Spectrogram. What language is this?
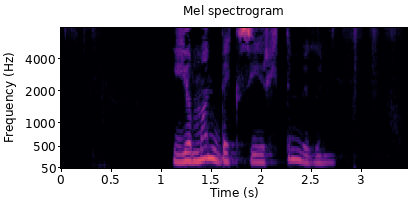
Uyghur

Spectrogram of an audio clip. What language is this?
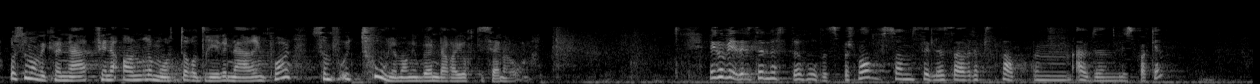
Norwegian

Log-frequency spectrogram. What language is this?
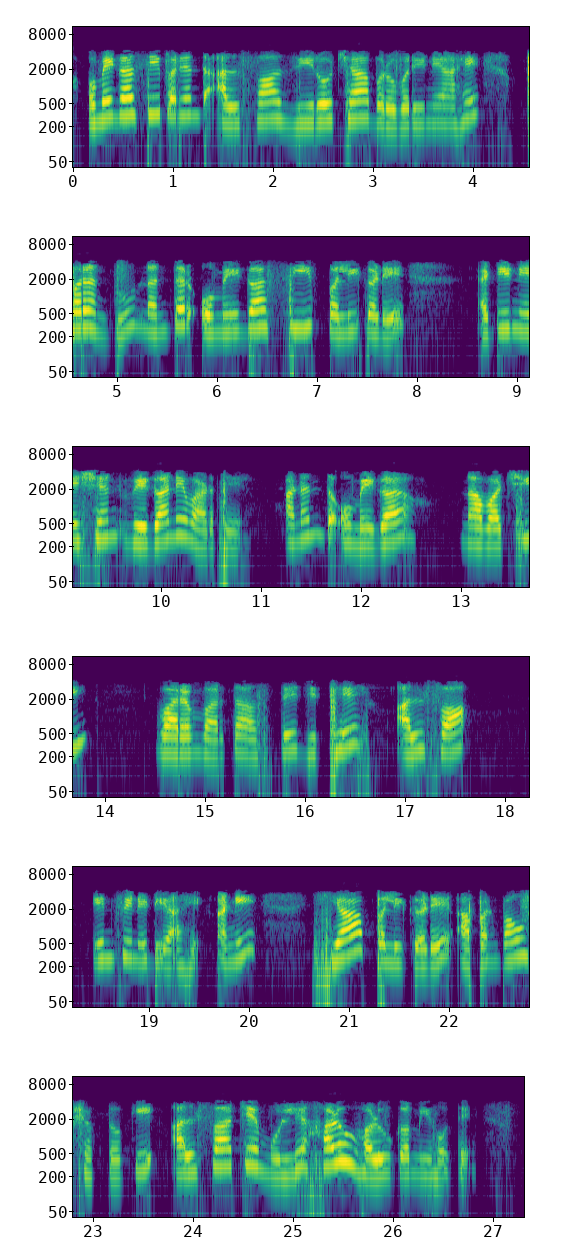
Marathi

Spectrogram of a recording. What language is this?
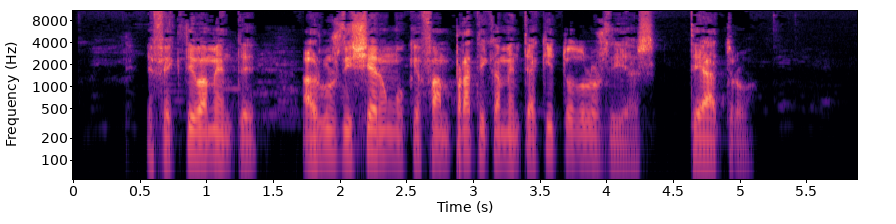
Galician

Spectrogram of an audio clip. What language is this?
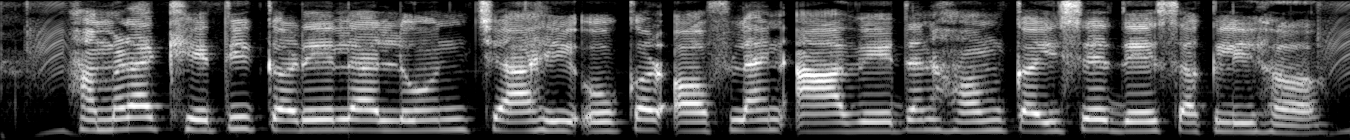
Magahi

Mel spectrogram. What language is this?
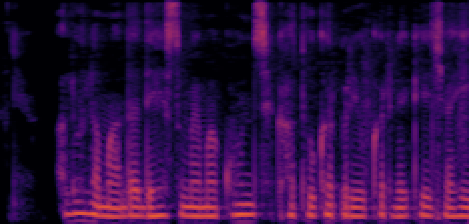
Chhattisgarhi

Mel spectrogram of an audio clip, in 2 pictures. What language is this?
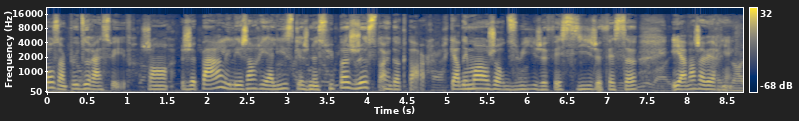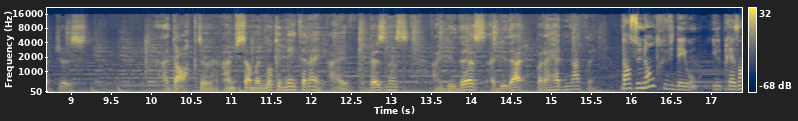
French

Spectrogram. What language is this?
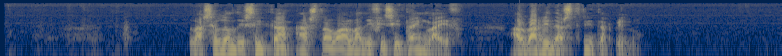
Catalan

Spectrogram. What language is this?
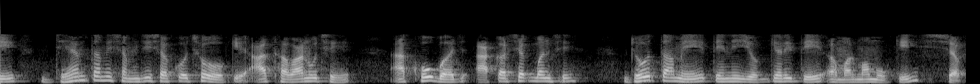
Gujarati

